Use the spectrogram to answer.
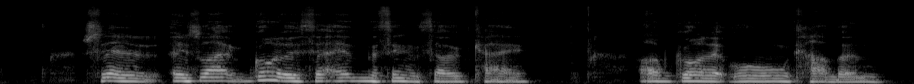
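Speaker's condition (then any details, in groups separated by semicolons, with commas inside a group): Motor neuron disease; terminal; body failing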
